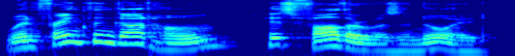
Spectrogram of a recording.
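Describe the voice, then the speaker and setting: A man reading a children's picture book aloud in a gentle, expressive storytelling manner. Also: mid-range voice, moderate pace.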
